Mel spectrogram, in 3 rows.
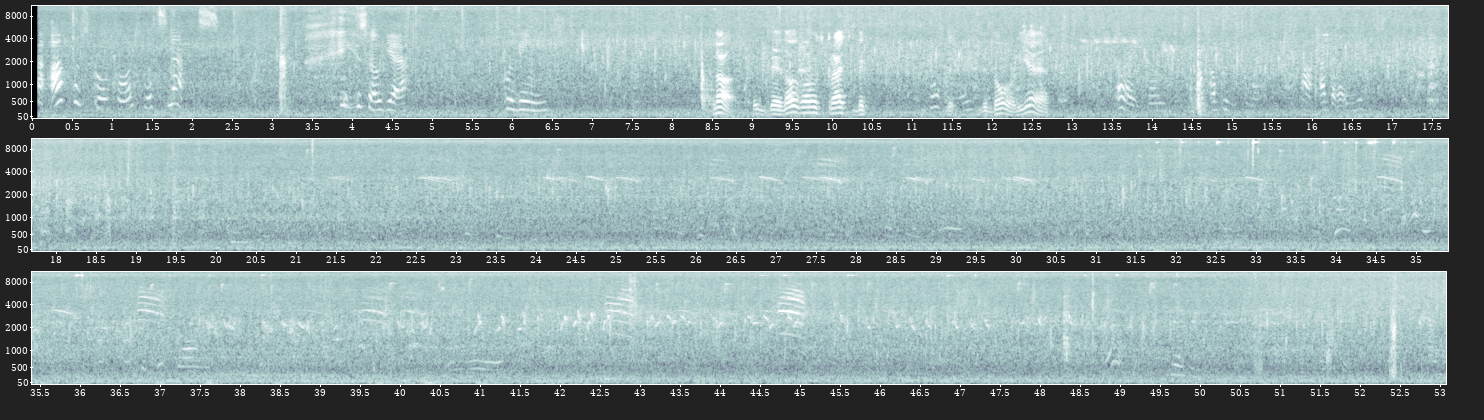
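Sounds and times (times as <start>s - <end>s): small birds chirping: 0.2s - 25.4s, 32.1s - 53.0s
background hiss: 0.5s - 20.2s.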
